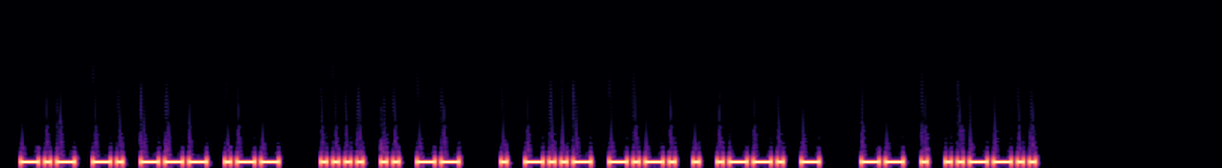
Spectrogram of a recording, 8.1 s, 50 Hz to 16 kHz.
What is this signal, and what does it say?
Morse code, heard as a keyed tone, about 32 wpm, 700 Hz. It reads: KNOW HIM EXCEPT ME?
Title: Sentences from Top 1600 Words 30wpm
